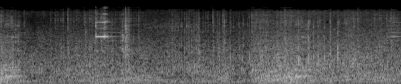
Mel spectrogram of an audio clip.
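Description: A metal grate clanks open.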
